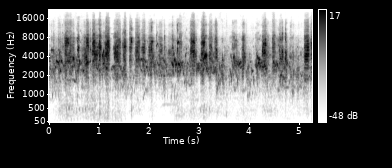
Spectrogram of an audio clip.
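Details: A group of budgerigars chirping loudly in a dense wall of high twitters and squeaks.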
